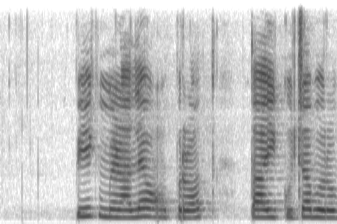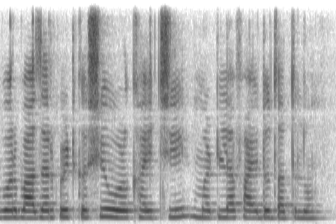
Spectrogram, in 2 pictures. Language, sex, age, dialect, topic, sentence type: Marathi, female, 18-24, Southern Konkan, agriculture, question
